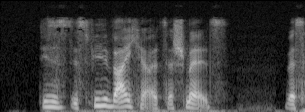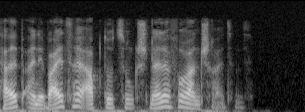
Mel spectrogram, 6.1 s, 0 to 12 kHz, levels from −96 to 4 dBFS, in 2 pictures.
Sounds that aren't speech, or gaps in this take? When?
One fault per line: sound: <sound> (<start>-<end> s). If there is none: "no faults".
no faults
